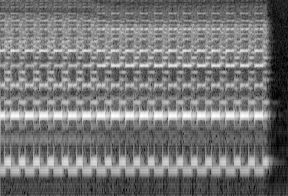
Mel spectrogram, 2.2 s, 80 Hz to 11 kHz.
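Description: RugGear RG500 rugged phone's loudspeaker playing its ring tone with the volume turned up. A steady, rapidly trilling electronic ring, really quite loud, that cuts off suddenly at the end.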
